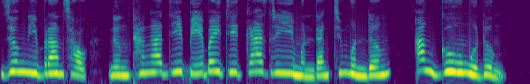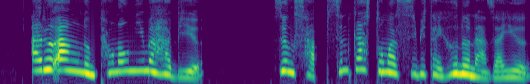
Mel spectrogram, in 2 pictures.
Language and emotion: Bodo, surprised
